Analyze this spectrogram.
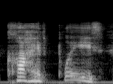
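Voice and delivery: put-on a boy pleading with his panicking friend. A narrator's reading. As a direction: beg him gently to stop. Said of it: "Lincoln pleaded".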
